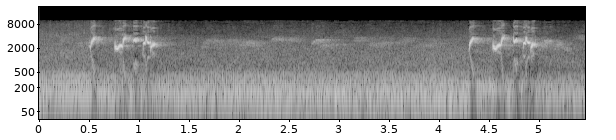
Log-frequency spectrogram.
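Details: Sông Kon style song of a newly bought wild-caught red-whiskered bulbul: two short bursts of bright, slurred whistled notes about four seconds apart, separated by quiet with faint low background hum.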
